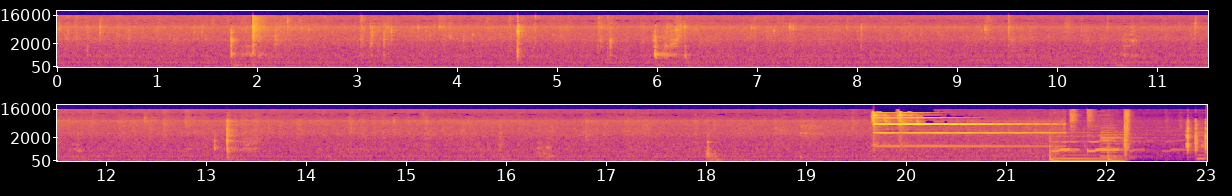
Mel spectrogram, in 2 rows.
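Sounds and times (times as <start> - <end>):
low steady background noise: 0.0 - 21.5
metal spoon scraping a pan: 1.7 - 2.2, 6.0 - 6.4, 10.6 - 10.9, 13.1 - 13.6.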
